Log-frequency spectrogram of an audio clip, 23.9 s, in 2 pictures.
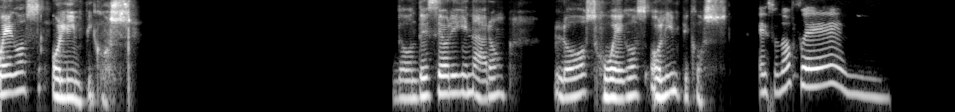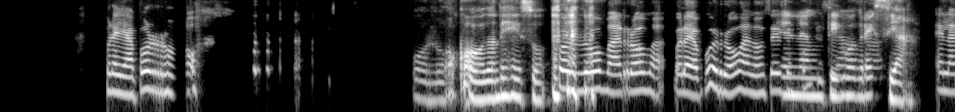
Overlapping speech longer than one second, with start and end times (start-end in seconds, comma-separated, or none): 21.6-22.8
